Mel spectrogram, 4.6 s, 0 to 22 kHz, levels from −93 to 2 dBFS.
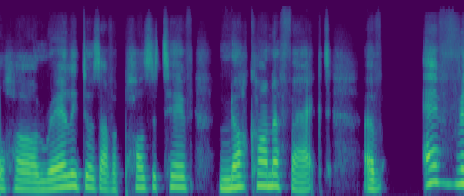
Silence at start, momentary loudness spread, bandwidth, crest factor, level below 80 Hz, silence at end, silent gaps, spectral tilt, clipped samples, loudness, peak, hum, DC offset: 0 s; 10 LU; 16 kHz; 16 dB; -74 dBFS; 0 s; none; -6 dB/octave; under 0.1%; -25 LUFS; -10 dBFS; none; under 0.1%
